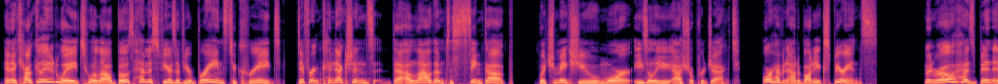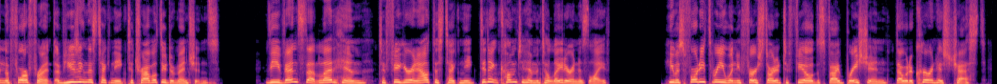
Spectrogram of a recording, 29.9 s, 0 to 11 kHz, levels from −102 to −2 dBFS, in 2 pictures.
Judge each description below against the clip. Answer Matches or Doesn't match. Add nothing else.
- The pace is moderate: Matches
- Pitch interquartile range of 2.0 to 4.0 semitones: Matches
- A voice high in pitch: Matches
